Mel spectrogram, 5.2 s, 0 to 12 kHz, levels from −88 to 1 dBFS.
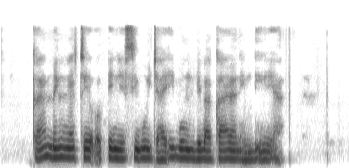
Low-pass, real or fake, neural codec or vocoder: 7.2 kHz; fake; codec, 16 kHz, 1 kbps, FreqCodec, larger model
